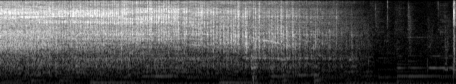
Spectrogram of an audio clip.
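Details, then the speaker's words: Angle grinder running very loud with a harsh hiss and heavy vibration shaking the whole tool; large play in the worn gearbox bearing. "вы видите она работает очень шумно и во время работы и и всю трясет очень большая вибрация причина вот в чем здесь имеется очень большой люфт"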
